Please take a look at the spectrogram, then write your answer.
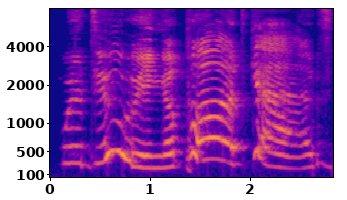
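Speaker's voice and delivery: shrill, very high, loud, booming anime villain voice. Introduced as co-host of a podcast, the speaker sounds like an anime villain. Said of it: "you just sound like an anime villain".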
